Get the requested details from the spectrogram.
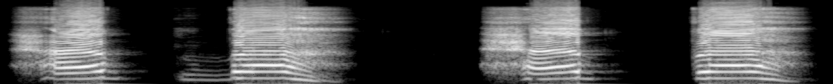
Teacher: تو ہم کیا پڑھیں گے حبہ حبہ. وقف کی صورت میں صرف ہا کی آواز آئے گی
